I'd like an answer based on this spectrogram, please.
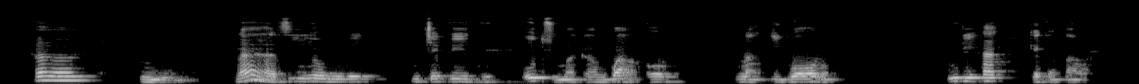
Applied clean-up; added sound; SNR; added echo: none; none; none; none.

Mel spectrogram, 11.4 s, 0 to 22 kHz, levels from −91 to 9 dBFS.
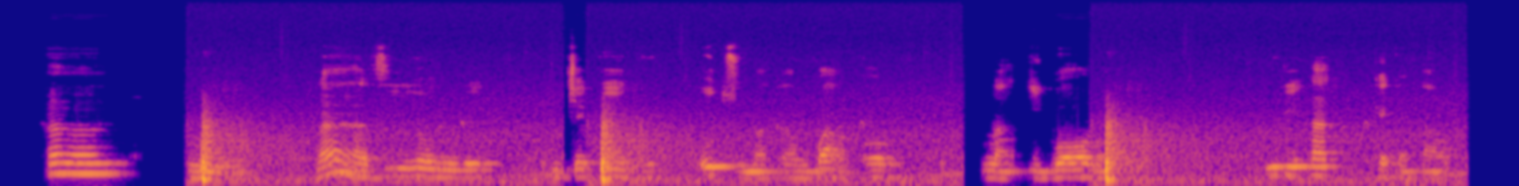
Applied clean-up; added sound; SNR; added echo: none; Gunshot, gunfire; 1 dB; none.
